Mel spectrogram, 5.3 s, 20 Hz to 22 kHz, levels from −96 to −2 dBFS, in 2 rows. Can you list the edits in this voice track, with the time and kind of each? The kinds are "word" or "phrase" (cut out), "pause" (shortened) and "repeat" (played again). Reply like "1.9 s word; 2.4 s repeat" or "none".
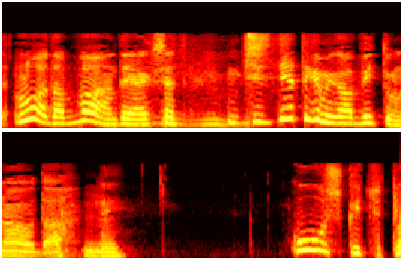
none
